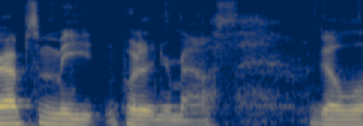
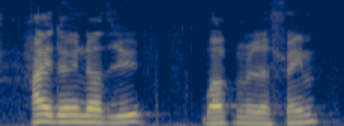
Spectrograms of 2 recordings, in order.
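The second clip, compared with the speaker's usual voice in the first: talking with mouth full, much higher; 4 semitones higher than usual. A streamer welcomes a viewer to the stream, talking with mouth full. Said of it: "my mouth's full of meat".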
